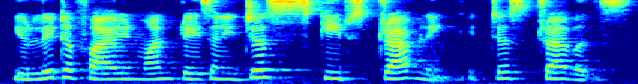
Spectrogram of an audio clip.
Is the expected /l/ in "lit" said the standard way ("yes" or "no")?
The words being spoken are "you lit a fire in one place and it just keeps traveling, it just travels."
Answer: yes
